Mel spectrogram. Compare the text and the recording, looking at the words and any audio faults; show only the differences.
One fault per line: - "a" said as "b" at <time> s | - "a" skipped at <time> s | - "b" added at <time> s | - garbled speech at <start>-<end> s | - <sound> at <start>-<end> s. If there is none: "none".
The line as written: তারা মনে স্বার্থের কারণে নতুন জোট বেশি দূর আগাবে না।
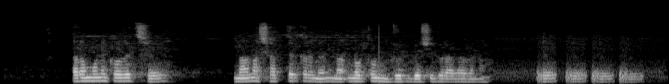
- "করছে নানা" added at 1.1 s
- laugh at 5.4-6.4 s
